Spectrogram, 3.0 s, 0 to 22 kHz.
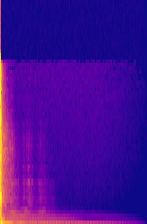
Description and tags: My first experimental attempt at creating impulse responses using a balloon and impact noises to create the initial impulse. Some are lofi and some are edited. I normalized them at less than 0db because I cringe when I see red on a digital meter... after reviewing the free impulse responses on the web I notice they all clip at 0db so you may want to normalize them. They were tested in SIR1 VST with various results. Recorded inside a Yamaha acoustic guitar with some nice string resonance.
acoustic, convolution, free, guitar, impulse, ir, response, reverb, vintage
